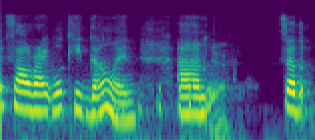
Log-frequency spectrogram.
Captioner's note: risas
